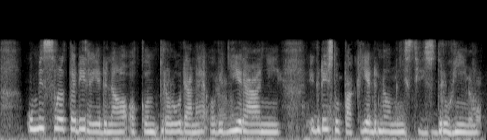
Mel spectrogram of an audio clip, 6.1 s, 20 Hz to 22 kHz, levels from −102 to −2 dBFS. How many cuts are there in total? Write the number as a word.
three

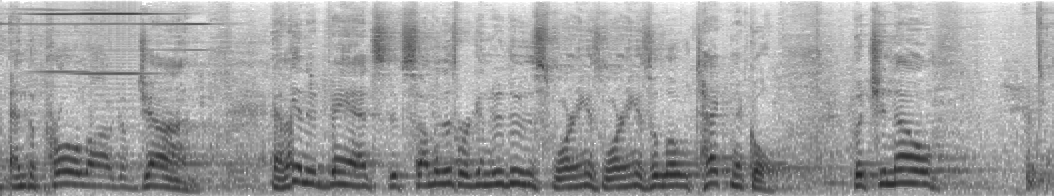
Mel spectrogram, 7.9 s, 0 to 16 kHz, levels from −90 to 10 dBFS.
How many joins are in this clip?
three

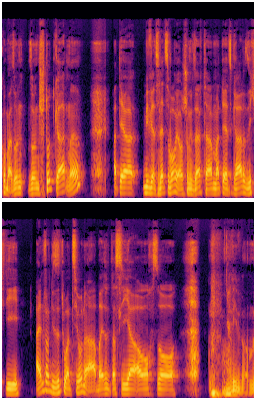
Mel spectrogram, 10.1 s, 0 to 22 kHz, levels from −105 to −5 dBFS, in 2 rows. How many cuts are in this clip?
zero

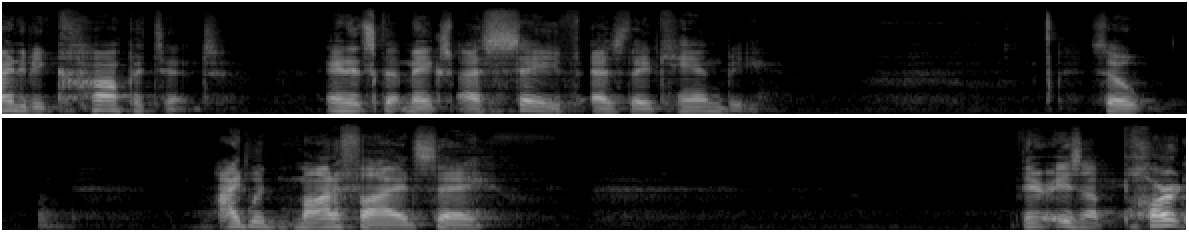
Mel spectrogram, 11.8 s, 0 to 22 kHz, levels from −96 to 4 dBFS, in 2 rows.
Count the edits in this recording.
five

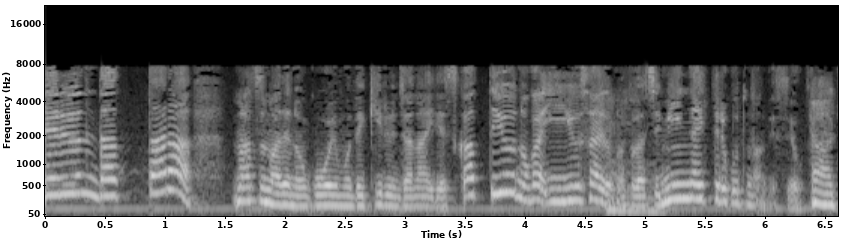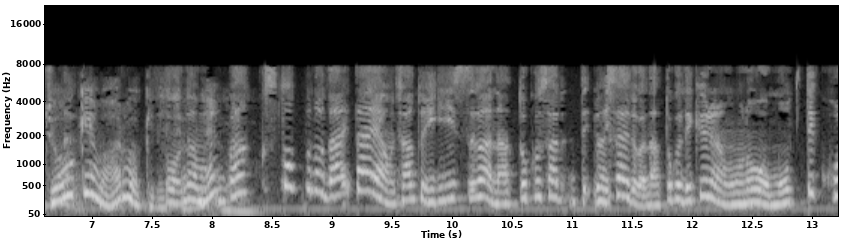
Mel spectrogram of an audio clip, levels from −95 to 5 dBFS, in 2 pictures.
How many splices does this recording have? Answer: one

